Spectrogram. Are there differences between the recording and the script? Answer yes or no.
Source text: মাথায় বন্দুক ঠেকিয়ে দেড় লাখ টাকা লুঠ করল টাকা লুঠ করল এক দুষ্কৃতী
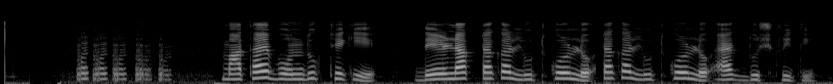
no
